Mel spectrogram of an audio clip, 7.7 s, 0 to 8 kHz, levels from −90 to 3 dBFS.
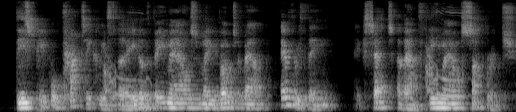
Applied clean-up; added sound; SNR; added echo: neural mask model DeepFilterNet 3.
